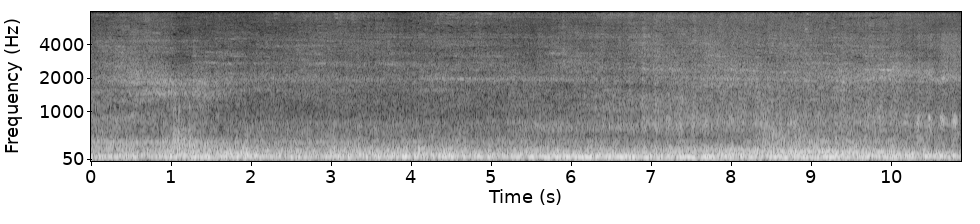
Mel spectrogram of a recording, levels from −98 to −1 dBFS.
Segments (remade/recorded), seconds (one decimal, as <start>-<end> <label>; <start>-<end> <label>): 0.0-10.0 recorded; 10.0-10.9 remade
